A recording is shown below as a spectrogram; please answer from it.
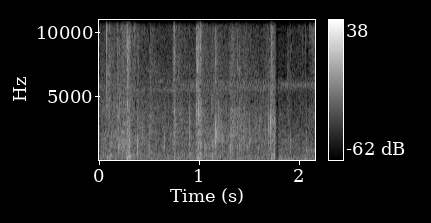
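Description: Footsteps crunching on a gravel path at a walking pace, about two to three steps a second.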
